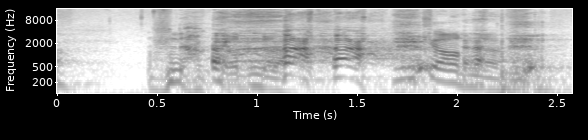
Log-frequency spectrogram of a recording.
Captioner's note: nice-try laugh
